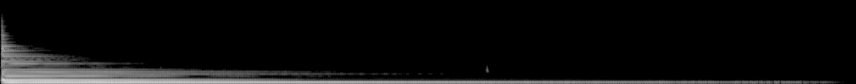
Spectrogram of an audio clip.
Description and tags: Single note played on an acoustic guitar from bottom E to the next octave E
